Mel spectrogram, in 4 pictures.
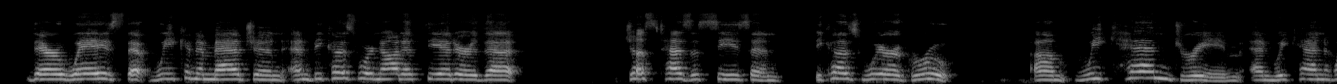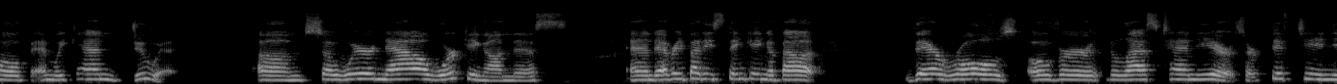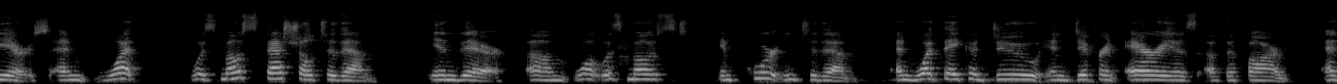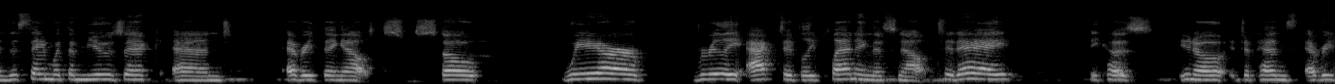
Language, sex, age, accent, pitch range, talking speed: English, female, 60-79, American, 205-245 Hz, 120 wpm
